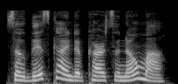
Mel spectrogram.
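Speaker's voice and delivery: usual speaking voice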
